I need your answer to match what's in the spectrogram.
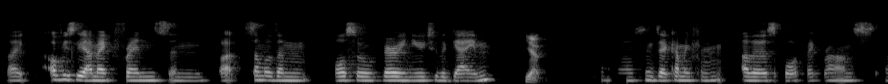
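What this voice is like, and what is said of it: Non-native English accent. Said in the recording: “I obviously have an accent. ... people keep asking me where I'm from ... in Germany”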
